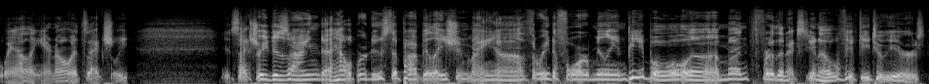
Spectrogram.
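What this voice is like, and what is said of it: Imitates another person's voice. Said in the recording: “my very good Bill Gates impression.”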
